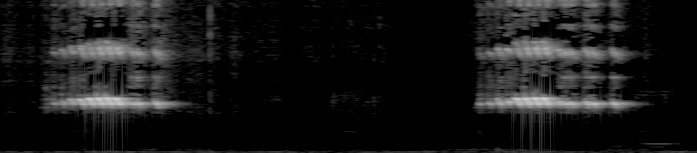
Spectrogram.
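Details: Bell cricket song made of two high, bell-like ringing trills about three seconds apart, each close to a second long with shimmering overtones, separated by near silence and a faint low hum.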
